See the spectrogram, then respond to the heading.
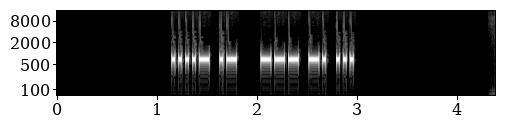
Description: Morse code, heard as a keyed tone, about 36 wpm, 700 Hz. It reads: 4A ONS
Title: Field Day Exchanges - 35wpm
